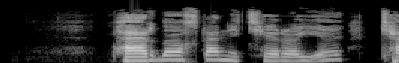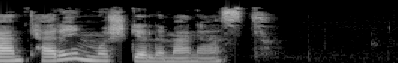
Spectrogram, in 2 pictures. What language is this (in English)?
Persian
